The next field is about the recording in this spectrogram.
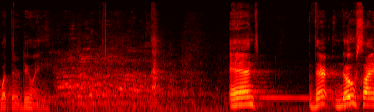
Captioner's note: laughter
